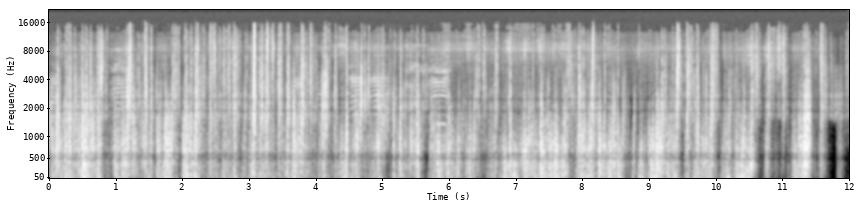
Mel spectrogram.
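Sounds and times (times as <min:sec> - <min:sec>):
rustling and scraping noise: 0:00.0 - 0:12.0.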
